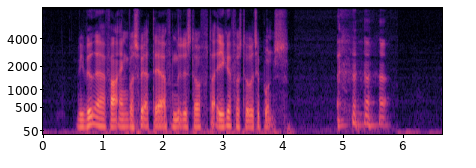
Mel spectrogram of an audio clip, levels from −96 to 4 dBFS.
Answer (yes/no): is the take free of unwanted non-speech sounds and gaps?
no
